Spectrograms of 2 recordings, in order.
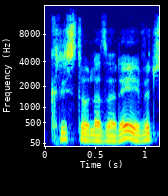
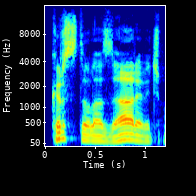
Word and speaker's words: Christo Lazarevic: Ja, also erstmal muss man es richtig raussprechen, nicht wie alle anderen, die immer sagen Christo Lazarevic, sondern Christo Lazarevic, muss man sagen.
